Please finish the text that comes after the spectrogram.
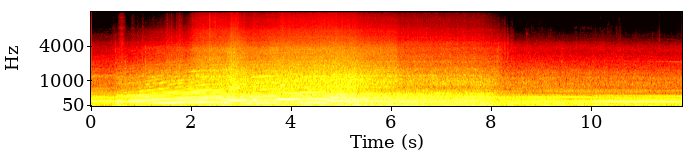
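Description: A BMW M4 engine revs loudly in a tunnel, its pitch rising and falling in long sweeps and echoing off enclosed walls before settling into a steady drone.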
